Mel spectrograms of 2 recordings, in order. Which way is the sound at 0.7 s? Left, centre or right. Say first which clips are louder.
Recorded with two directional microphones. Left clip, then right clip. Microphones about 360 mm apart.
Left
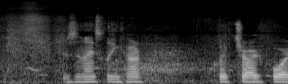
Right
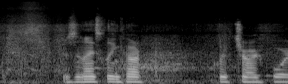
Right 3 dB; centre.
